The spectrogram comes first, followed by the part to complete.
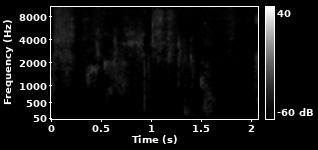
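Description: Near silence: faint room tone with a few soft, brief ticks.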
